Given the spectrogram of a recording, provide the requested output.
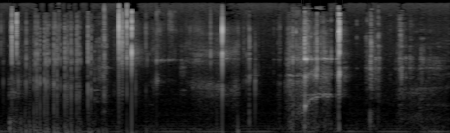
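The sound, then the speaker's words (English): Someone opens a bottle of Toyo Bijin sake, with crinkly tearing of a seal and several sharp plastic clicks and snaps at irregular intervals, and no talking. “All right, I'm going to open mine up.”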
